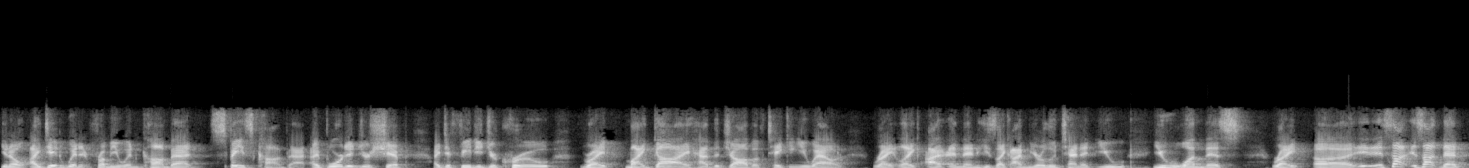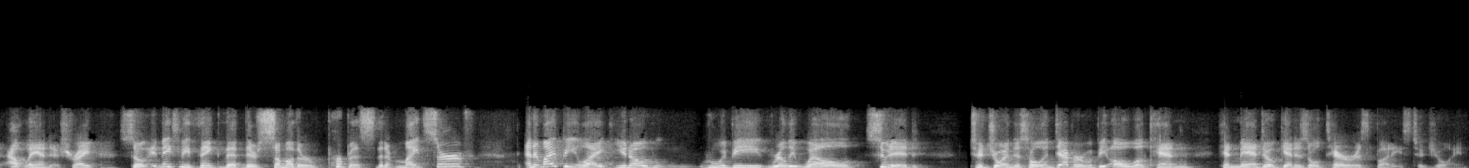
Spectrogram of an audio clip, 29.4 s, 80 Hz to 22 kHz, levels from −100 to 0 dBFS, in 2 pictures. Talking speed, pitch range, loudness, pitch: 205 wpm, 145-195 Hz, -16 LUFS, 165 Hz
